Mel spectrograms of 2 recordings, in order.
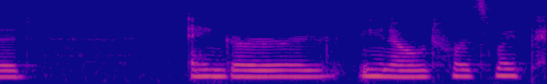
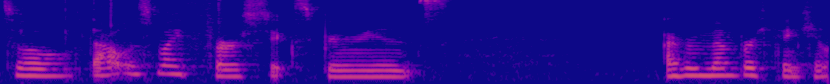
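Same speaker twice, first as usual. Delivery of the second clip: usual speaking voice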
